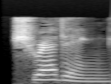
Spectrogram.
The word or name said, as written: shredding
